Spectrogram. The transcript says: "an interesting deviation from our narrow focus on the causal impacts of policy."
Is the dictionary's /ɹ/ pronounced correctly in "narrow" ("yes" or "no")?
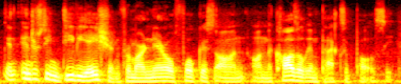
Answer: yes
